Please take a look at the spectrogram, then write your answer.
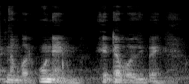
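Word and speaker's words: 은행: এই যে 1 নম্বর উন্যাং, এটা বলবে। উনহ্যাং, উনহ্যাং এটা এইরকম করে বলা মানে যে ঠিক না, কারণ নিয়ন বাচ্চার পরে হিয়ত আসলে এই নিয়নটা এখানে ডবল হবে, কারণ এই হিয়তটা নিয়নে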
